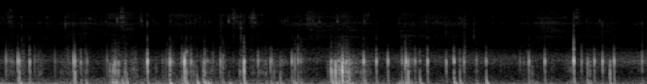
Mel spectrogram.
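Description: Footsteps on a paved path with the phone handled while walking: a run of short, irregular clicks and knocks, several a second.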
